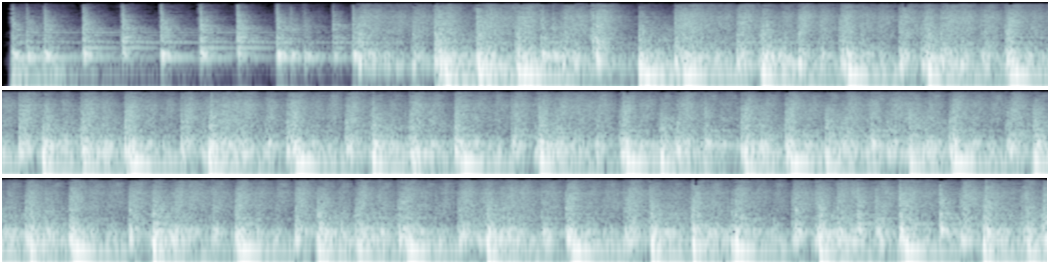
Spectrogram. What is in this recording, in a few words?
Samba Wings, קטע סמבה / מהירות גבוהה ומעבר כנפיים; Batucada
